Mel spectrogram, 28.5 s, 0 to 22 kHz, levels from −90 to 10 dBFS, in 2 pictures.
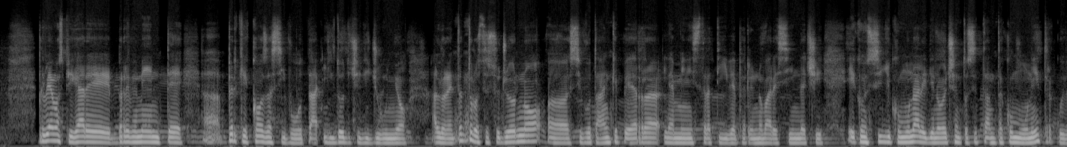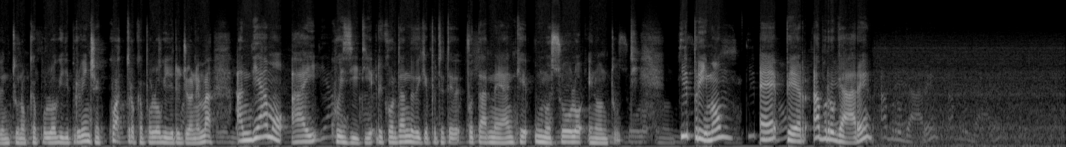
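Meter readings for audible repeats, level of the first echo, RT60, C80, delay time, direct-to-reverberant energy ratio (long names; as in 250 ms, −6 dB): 2, −22.0 dB, no reverb audible, no reverb audible, 897 ms, no reverb audible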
